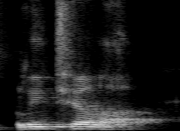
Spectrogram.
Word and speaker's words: Bletilla: And I looked up the correct pronunciation, which is bletilla, and it doesn't roll off my tongue.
